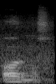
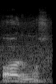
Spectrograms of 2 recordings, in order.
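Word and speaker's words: Ormuz: Ormus y es que la pronunciación correcta, según lo que se escucha internacionalmente es Ormus. Y este es un nombre persa. Los iraníes su idioma es el persa o farsi o farcí. Y como no conocemos de ese idioma, pues yo me siento más cómodo pronunciando ormos y así lo digo.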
